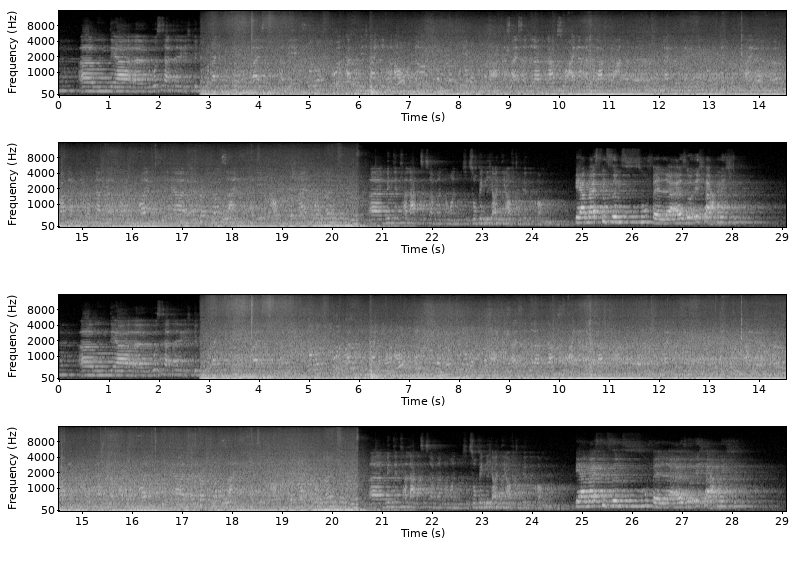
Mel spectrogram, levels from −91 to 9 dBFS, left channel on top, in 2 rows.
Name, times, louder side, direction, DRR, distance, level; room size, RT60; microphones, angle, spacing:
voice 1, 0.4-4.9 5.4-11.7 12.0-20.1 20.7-24.4 27.5-27.8, left 1 dB, 10° left, -2 dB, 3.6 m, -28 dB
sound 1, 2.8-20.5, right 1 dB, 30° right, 0.7 m, -20 dB
sound 2, 6.2-7.7 8.0-11.3 11.5-12.1 12.4-13.0, equal, 10° right, 2.1 m, -34 dB
voice 2, 24.9-25.9 26.2-28.1, left 2 dB, 70° left, -3 dB, 2.3 m, -20 dB
30.0 x 25.5 x 3.7 m, 2.4 s
head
